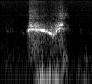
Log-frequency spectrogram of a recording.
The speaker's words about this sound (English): Now, I wish I could whistle. If I could, I'd go like this.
